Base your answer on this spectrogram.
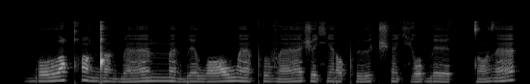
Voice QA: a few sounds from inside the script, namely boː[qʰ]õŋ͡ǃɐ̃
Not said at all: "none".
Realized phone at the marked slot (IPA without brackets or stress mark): qʰ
